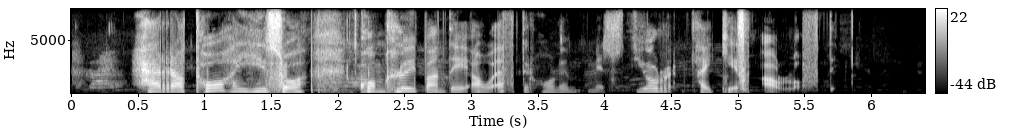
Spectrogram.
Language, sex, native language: Icelandic, female, Icelandic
